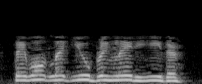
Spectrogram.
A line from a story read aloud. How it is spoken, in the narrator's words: Arya shouted after her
